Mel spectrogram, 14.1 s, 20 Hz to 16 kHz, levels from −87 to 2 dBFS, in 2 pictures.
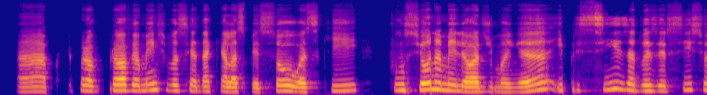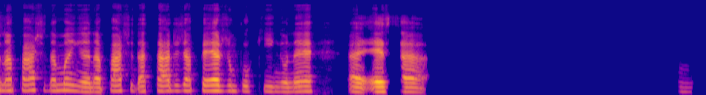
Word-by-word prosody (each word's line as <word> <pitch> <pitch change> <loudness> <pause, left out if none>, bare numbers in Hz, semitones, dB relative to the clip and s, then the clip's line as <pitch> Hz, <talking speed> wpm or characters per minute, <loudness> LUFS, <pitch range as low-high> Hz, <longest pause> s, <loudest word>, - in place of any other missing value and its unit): Ah, 180 +1 -3
porque 180 - -35
pro 205 -4 +1
provavelmente 220 +2 +4
você 210 -1 -4
é - - -1
daquelas 185 -2 0
pessoas 170 +1 +1
que 210 +5 -8 0.3
funciona 245 +3 +5
melhor 200 -7 +6
de 175 0 -12
manhã 175 +10 +2
e 225 - -7
precisa 240 +3 -2
do 210 0 -4
exercício 210 +5 -3
na 215 0 -3
parte 220 +1 -6
da 210 - -8
manhã, 210 -5 -5
na 165 0 -3
parte 205 +2 -5
da 185 - -5
tarde 200 +2 -4
já 210 0 -5
perde 205 0 +1
um 200 - -11
pouquinho, 190 -2 -13
né, 180 +2 -3 0.4
eh, 180 0 +3
essa 170 -2 -3 2.5
Hum. 170 -1 -29
205 Hz, 140 wpm, -20 LUFS, 180-220 Hz, 2.5 s, melhor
